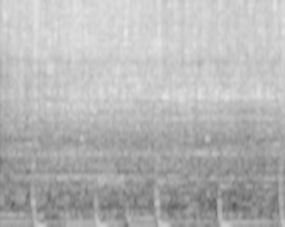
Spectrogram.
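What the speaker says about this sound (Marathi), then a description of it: "तेल सुटेपर्यंत आता हे तळून घ्यायचं" Tomato and onion frying in oil with turmeric and red chilli for a spicy chicken sukka, a steady broadband sizzle with a few soft thuds of stirring spaced about a second apart, close and continuous with no talking.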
